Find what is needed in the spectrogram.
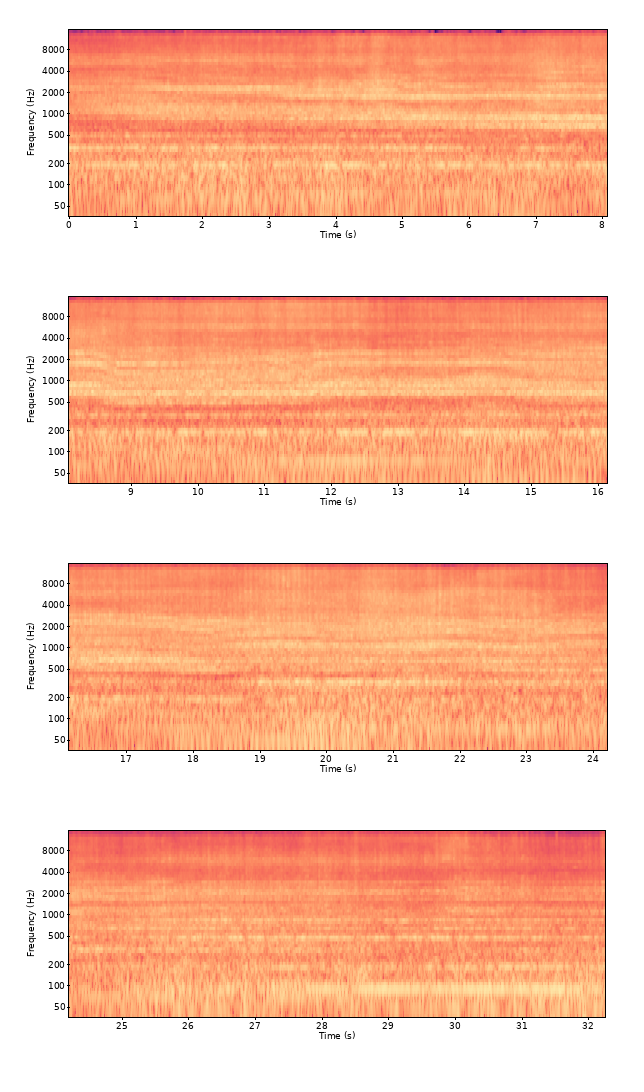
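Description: Onewheel electric board's hub motor whining as it rides, several pitches gliding up and down together with speed, over a steady rush of rolling noise.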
